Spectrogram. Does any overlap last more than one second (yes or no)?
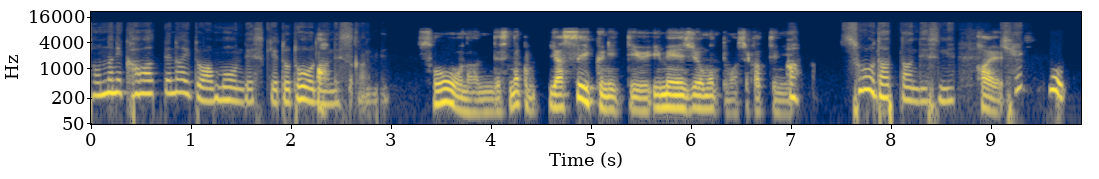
no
